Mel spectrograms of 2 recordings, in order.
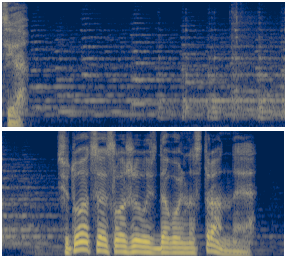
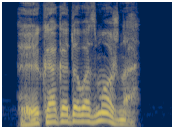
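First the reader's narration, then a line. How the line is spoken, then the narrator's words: Barking. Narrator (Russian): рявкнул Князев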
